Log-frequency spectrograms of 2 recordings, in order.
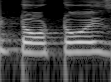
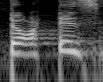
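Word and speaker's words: tortoise: मेरा टॉर्टिस क्या होता है? टॉर्टोइज होता है। उसने बोला आप कौन से ज़माने में जी रहे हो मम्मा, इट्स टॉर्टिस नाउ।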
